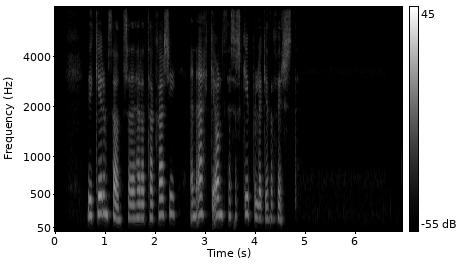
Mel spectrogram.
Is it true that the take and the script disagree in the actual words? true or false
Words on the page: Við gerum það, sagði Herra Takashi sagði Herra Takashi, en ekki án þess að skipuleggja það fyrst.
true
